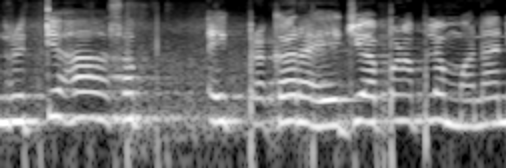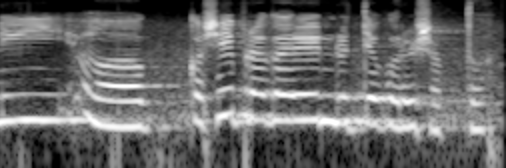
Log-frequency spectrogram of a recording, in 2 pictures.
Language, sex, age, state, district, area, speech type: Marathi, female, 30-45, Maharashtra, Nagpur, urban, spontaneous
